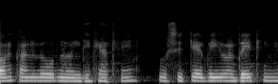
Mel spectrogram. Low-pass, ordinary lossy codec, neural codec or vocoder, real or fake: 7.2 kHz; none; codec, 24 kHz, 0.9 kbps, WavTokenizer, medium music audio release; fake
